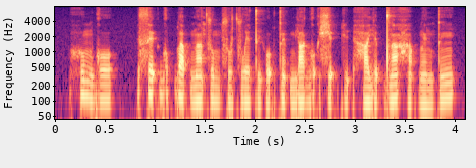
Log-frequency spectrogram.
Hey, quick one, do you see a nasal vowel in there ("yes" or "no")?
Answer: yes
